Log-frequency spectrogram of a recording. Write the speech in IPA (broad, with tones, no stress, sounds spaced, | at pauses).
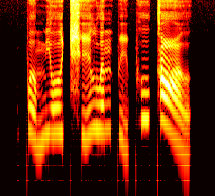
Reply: p ɤ˥˩ m j o˥ ʊ̯ t͡ɕʰ i˧˥ l w ə˥ n p ḭ˨˩ pʰ u˥ k ɑ˥˩ ʊ̯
